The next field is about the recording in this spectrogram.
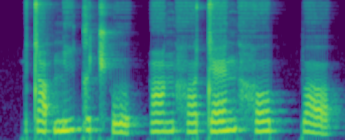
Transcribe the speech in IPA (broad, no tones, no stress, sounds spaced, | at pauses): t ɑ ʔ n i ɡ ə t͡ʃʼ ʊ | ɑ ŋ h ɒ t æ ŋ h ɔ pː ɒ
